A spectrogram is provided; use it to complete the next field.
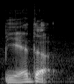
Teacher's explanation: The de here is atonal. That is, it's not elongated like the first tone de.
